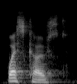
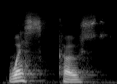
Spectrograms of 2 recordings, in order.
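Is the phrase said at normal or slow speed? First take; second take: normal; slow. First: It is said at normal speed. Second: It is said a little more slowly. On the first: "then at normal speed again" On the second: "the second time a little bit slower"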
